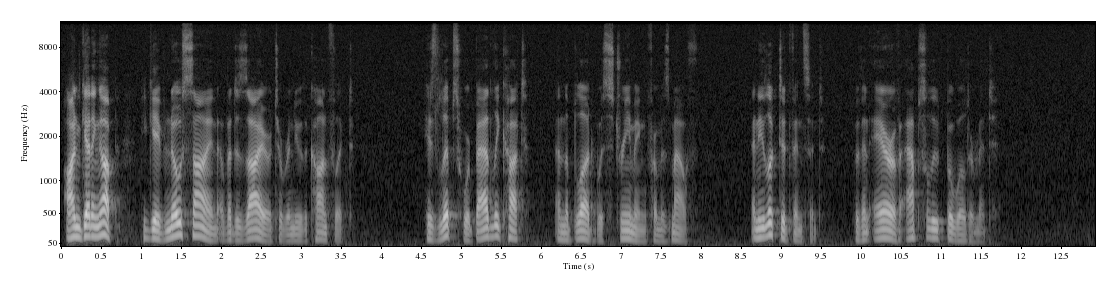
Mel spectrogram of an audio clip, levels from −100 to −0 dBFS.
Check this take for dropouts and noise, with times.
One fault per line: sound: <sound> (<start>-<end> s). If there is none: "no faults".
no faults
